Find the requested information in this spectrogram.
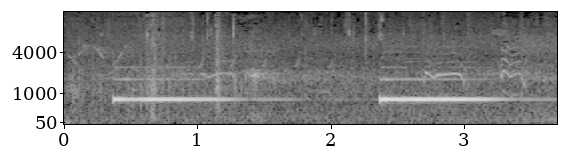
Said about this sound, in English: It was almost like a car's seatbelt warning. You know, the ding, ding, ding. It was a foghorn that was going incessantly.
